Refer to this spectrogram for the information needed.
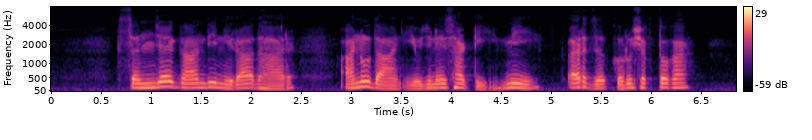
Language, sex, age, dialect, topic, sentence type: Marathi, male, <18, Standard Marathi, banking, question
